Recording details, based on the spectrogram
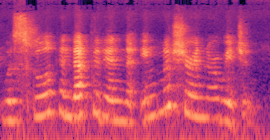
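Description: A woman interviewing an older man for an oral history, asking short follow-up questions and murmuring quiet acknowledgements. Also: normal speed. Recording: distant from the mic with faint rumble.

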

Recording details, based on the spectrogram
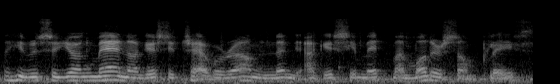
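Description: A woman in her nineties from northern Norway, recalling her life haltingly in an oral history interview in her apartment. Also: low voice, fairly even intonation, creaky. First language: Norwegian. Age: 90s. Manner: halting, hesitant, self-correcting. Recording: hissy 1980s cassette tape.

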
